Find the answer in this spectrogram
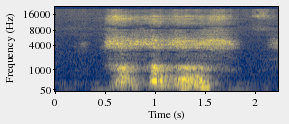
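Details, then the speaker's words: Single low, rattling snoring breath from the speaker's sleeping dog, rising and fading over about a second; snoring. "commence on tapote on y va tout en douceur vous entendez mon chien qui ronfle"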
